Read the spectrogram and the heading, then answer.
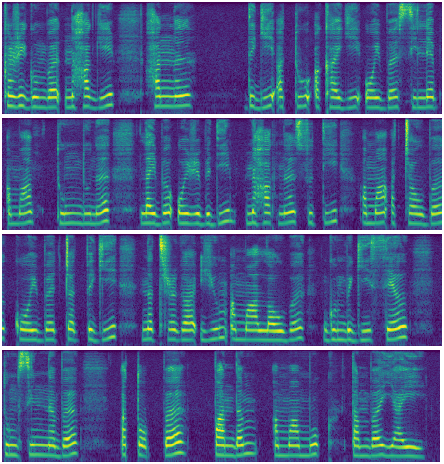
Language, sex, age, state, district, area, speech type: Manipuri, female, 18-30, Manipur, Kangpokpi, rural, read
